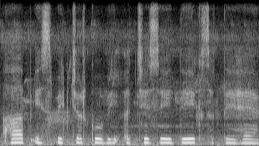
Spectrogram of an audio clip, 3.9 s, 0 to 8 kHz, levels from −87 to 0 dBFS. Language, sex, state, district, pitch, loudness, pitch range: Hindi, female, Himachal Pradesh, Shimla, 200 Hz, -15 LUFS, 190-210 Hz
